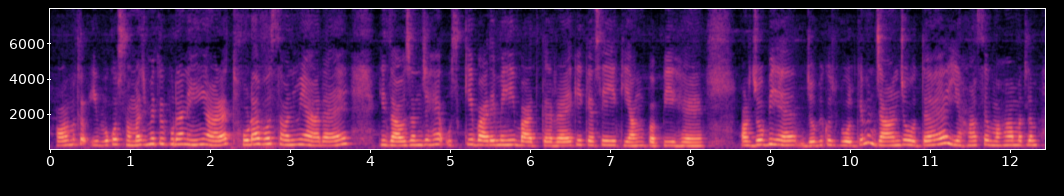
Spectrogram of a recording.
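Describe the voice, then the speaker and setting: A woman's voice: fairly high pitch, warm tone. A woman casually retelling a fan story in a chatty, loose way, full of little filler words. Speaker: fanfiction narrator.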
